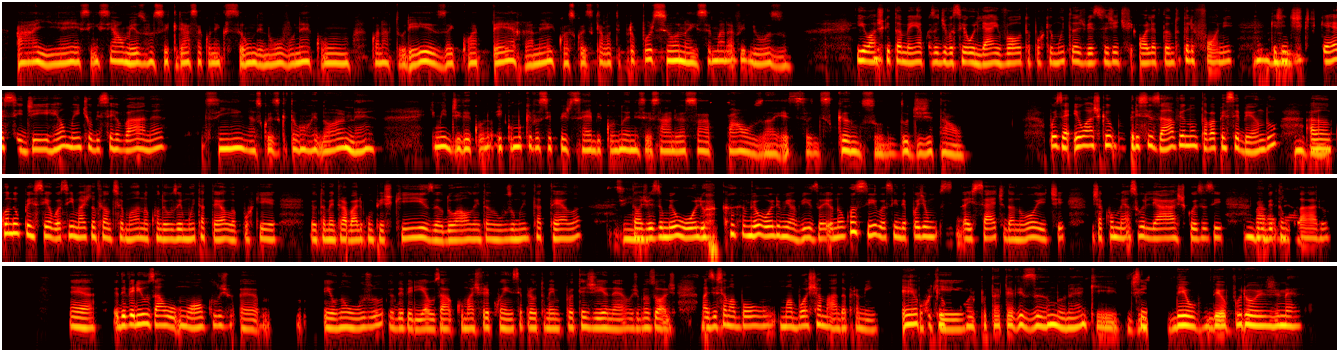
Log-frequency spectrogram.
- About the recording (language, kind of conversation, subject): Portuguese, podcast, Como você faz detox digital quando precisa descansar?
- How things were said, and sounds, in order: other background noise; tapping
